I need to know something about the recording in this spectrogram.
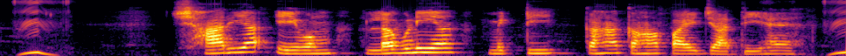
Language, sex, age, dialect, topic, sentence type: Hindi, male, 18-24, Garhwali, agriculture, question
